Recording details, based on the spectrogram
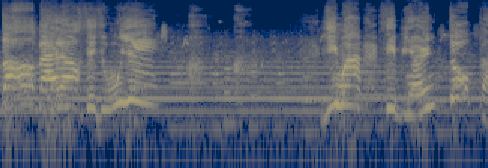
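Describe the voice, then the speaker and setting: An actor voicing a breezy, bossy but kindly male river rat in an animated film dub, chummy and exclamatory. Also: high-pitched, measured pace, gravelly, full character voice. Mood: brisk, friendly. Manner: exclamatory, chummy, self-assured. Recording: loud music behind the voice.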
